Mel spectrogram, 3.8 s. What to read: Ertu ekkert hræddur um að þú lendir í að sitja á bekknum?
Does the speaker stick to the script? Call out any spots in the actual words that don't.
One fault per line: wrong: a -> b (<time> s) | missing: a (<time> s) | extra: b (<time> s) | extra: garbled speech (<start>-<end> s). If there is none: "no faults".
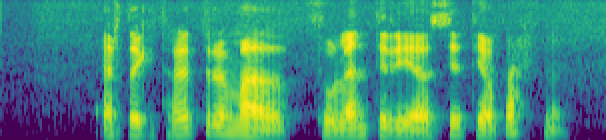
no faults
